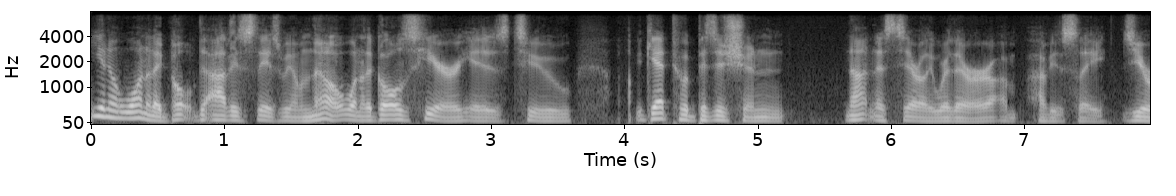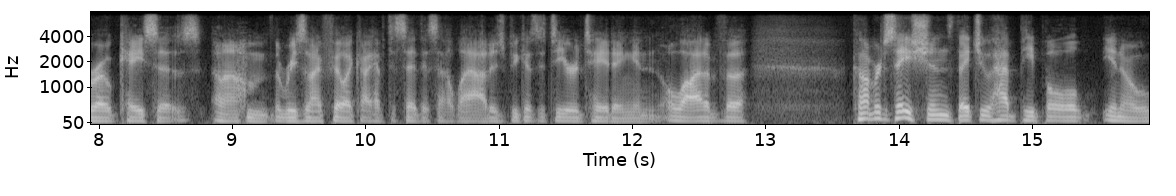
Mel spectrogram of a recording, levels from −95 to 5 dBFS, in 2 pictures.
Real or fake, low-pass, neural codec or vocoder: fake; 7.2 kHz; codec, 16 kHz in and 24 kHz out, 0.6 kbps, FocalCodec, streaming, 2048 codes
